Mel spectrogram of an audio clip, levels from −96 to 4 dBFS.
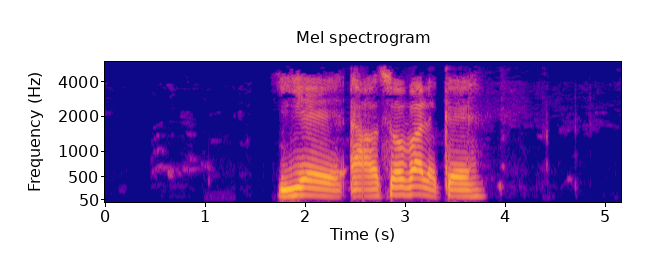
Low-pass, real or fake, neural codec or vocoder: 5.4 kHz; real; none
